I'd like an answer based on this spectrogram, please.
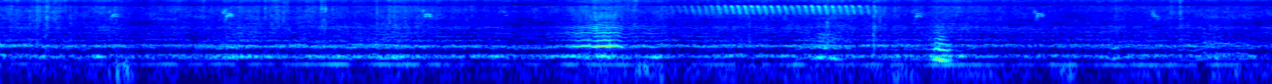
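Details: Feral colony of honey bees with worker bees streaming in and out nonstop; a continuous layered drone, pitch wavering as single bees fly near, with brief louder swells around the middle and later.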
